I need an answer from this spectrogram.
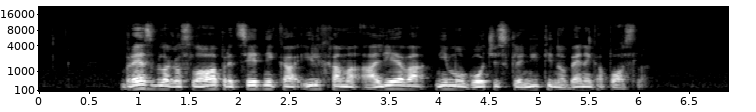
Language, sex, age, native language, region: Slovenian, male, 50-59, Slovenian, Central Slovenia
